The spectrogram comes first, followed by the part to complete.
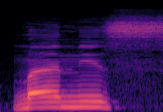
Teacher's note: Hames itu mengalir nafasnya.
